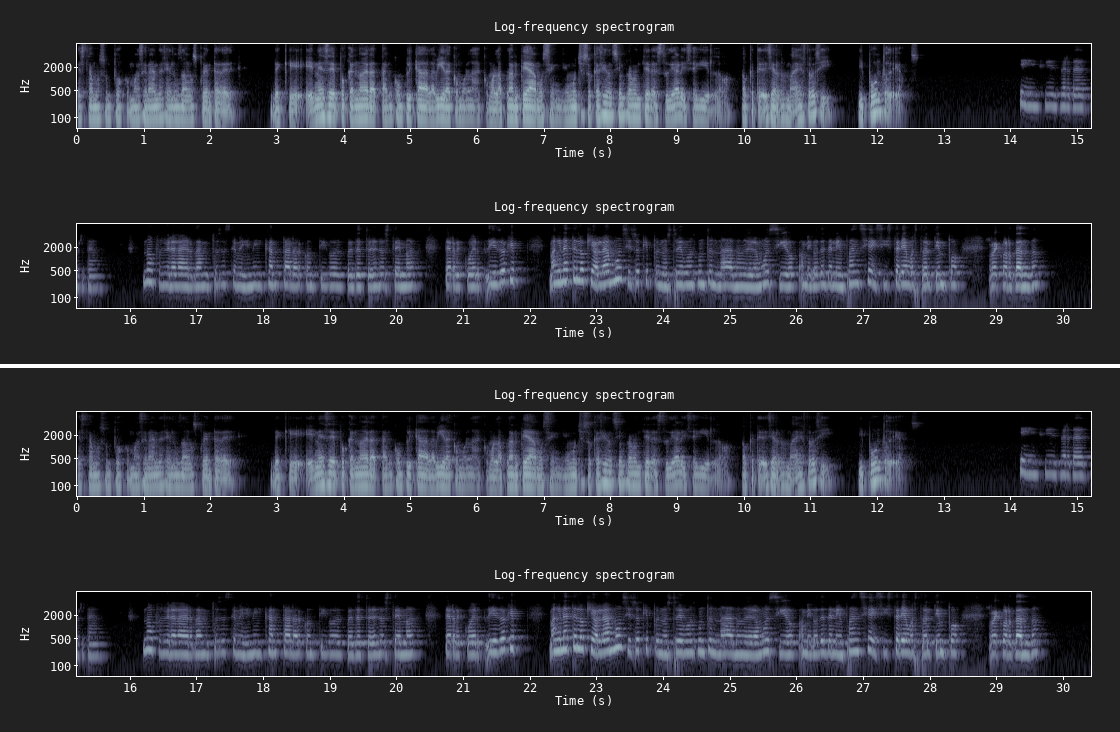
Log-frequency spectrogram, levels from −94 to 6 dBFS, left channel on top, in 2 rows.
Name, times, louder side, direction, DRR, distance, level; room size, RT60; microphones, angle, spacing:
voice 1, 0.0-2.4 2.9-11.3 11.7-12.6, left 4 dB, 75° left, 0.5 m, -33 dB
voice 2, 14.1-15.5 16.2-21.8 22.3-29.6, equal, 5° right, 1.3 m, -37 dB
8.7 x 8.1 x 5.8 m
head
